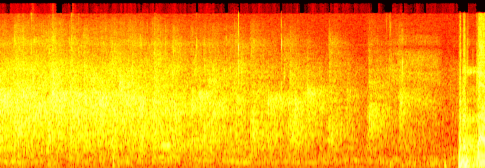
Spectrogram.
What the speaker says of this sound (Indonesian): Tepuk tangannya buat kita semua.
